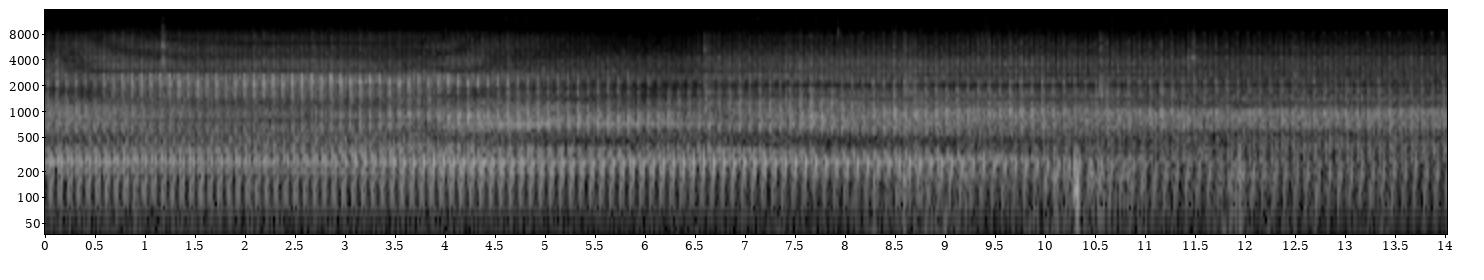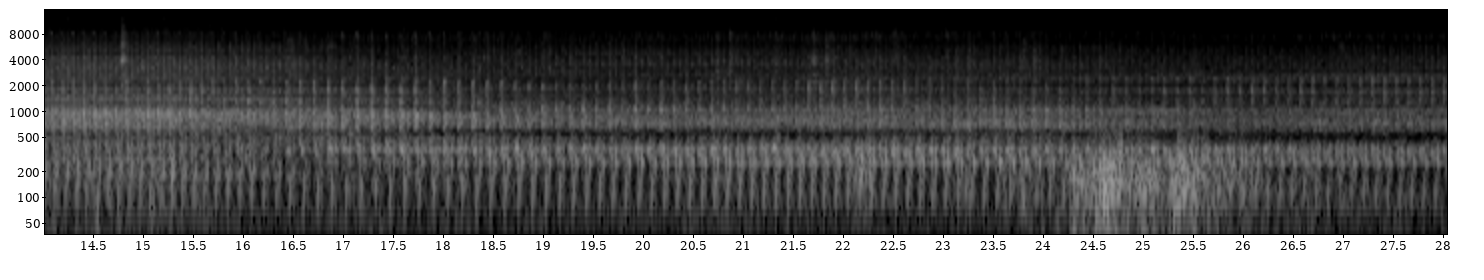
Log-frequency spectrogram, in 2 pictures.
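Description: Kamco power tiller's single-cylinder diesel engine running with a fast, even chugging, growing gradually fainter as the tiller is walked away. There is one brief louder knock near the end.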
